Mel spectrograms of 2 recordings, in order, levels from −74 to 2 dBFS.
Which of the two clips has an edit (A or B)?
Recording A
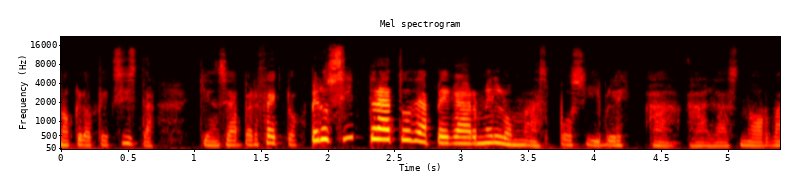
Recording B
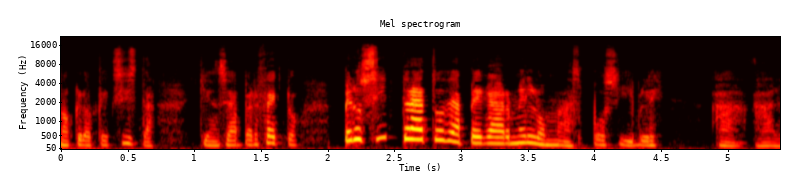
A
